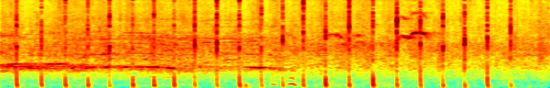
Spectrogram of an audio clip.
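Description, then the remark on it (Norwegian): An audience at a conference applauds and cheers for a group of bikers, its clapping falling into a steady, even rhythm, with a whistle and shouted whoops rising above the crowd. “A big round of applause for our bikers.”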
